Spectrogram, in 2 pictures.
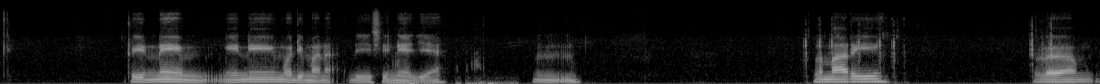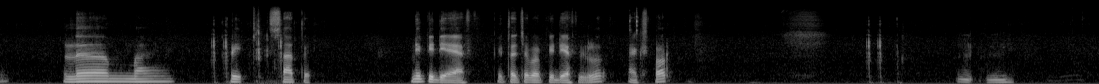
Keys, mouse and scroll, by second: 3.7 scroll down 1, 4.4 middle click, 7.7-10.4 typing, 12.7-13.7 typing, 17.2 click, 19.7 alt+Tab, 21.5 click.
